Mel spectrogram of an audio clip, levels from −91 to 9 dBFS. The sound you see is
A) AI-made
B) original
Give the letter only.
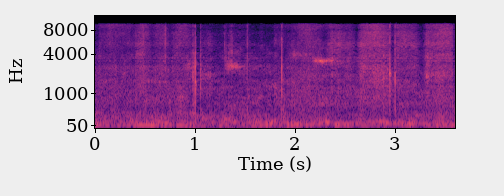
A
